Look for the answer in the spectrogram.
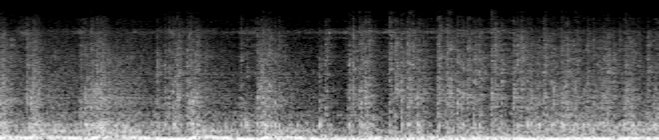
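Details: Foxbody convertible with reassembled carburetor: lumpy, uneven idle on choke with irregular stumbles over deep rumble; rough idle, owner concludes carburetor fault, suspects something plugged in the mid-range circuit.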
